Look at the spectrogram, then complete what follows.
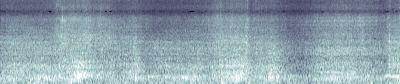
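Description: Small waves of the Sea of Azov breaking and washing up over a sandy beach, the surf rising and falling every second or two.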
